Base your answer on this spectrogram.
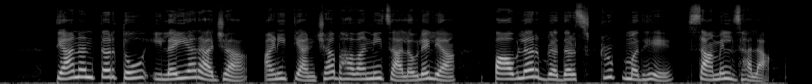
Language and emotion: Marathi, neutral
